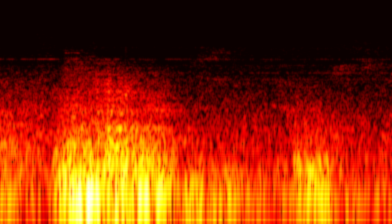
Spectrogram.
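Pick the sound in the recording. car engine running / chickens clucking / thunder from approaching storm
thunder from approaching storm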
